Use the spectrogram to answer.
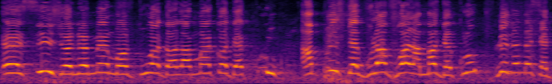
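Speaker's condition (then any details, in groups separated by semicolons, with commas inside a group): No condition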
